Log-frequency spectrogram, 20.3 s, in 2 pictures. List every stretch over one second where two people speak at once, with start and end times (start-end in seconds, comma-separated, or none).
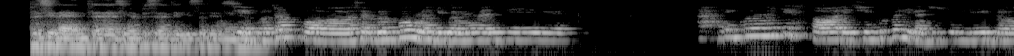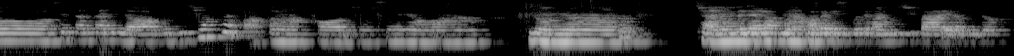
none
